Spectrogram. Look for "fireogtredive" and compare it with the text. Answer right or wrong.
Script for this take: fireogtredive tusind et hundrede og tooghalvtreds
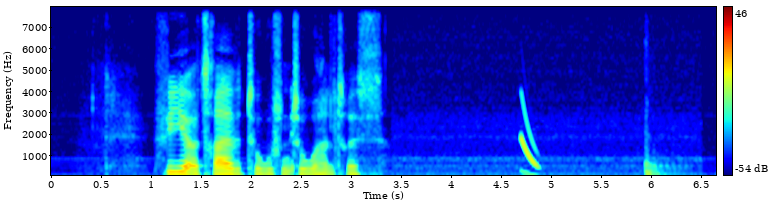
right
